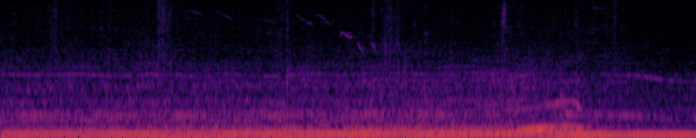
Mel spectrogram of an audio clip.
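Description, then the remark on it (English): Weanling calves on a dairy farm near Cuff's Grange, Kilkenny, give a short, bellowing moo late on, low, over a constant droning hum of farm machinery that runs throughout. “So I'm getting a great greeting here with all these weanlings.”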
